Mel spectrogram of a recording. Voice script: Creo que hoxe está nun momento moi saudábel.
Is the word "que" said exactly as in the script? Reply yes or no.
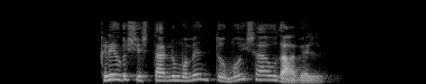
no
